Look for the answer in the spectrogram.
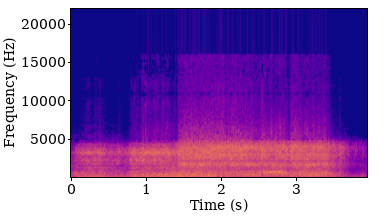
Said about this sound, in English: what you're trying to do blasting that engine, and do you know you're applying full left rudder?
